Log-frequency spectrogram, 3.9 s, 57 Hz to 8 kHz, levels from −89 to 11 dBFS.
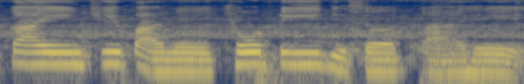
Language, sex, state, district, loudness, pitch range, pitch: Marathi, female, Maharashtra, Solapur, -14 LUFS, 120-185 Hz, 140 Hz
